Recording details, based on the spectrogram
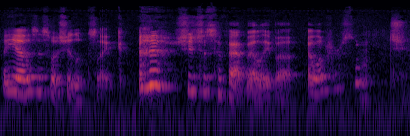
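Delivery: breathy, tearful whisper. Showing off the pregnancy bump, crying while talking. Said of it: "I don't know why I'm crying".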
